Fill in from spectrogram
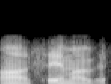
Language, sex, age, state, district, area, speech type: Telugu, male, 18-30, Telangana, Nirmal, rural, conversation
